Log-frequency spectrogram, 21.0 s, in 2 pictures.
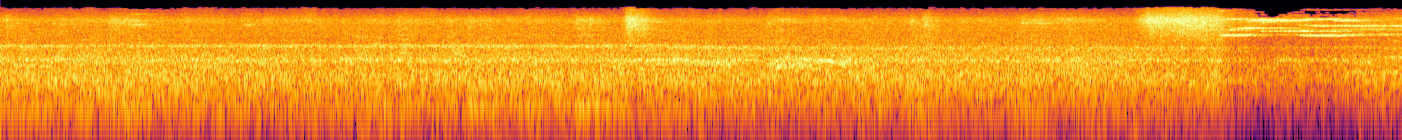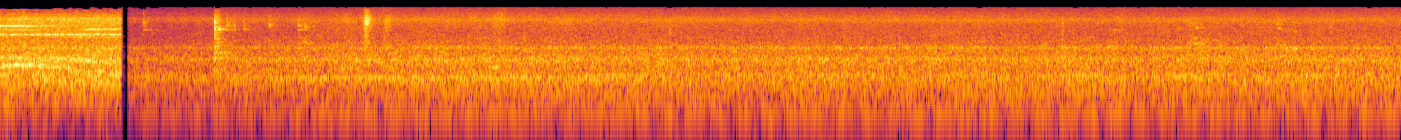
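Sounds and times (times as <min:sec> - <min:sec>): diesel railcar engine humming: 0:00.0 - 0:21.0
train running through station: 0:00.0 - 0:21.0
train wheel squeals: 0:08.6 - 0:11.5.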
